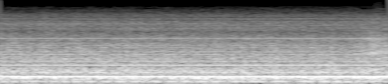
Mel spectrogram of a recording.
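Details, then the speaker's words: Pool pump running after backwashing and rewiring: steady motor hum with a light, even buzz; the earlier horrible vibration noise remains but is very light, goes away when lifting the pump inlet, cause unclear. "you'll also notice that that horrible vibration noise that the pump had been making it's still there but it's very light"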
